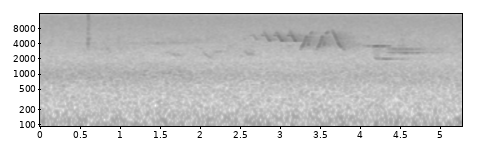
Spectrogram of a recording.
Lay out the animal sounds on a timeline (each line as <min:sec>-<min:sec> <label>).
0:02.5-0:03.9 Chestnut-sided Warbler (Setophaga pensylvanica)
0:03.8-0:05.2 Wood Thrush (Hylocichla mustelina)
